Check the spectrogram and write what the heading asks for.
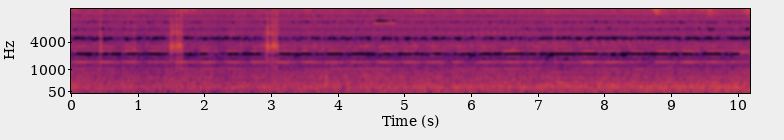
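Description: Steady low outdoor rumble with a few faint, steady high tones above it and no distinct events.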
